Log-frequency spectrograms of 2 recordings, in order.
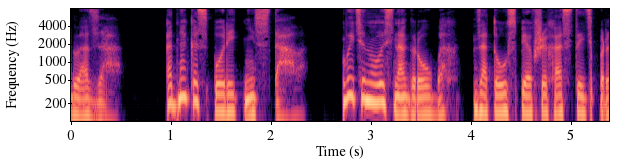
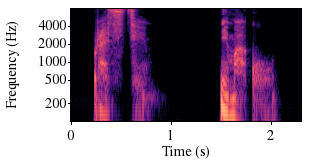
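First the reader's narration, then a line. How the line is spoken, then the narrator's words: Whisper. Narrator (Russian): прошептала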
